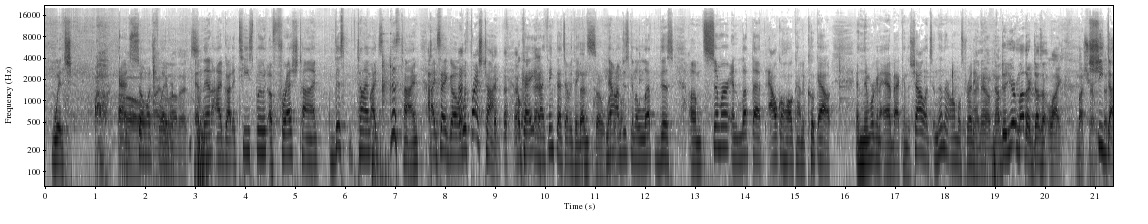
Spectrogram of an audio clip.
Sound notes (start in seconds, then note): 8.2 laughs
